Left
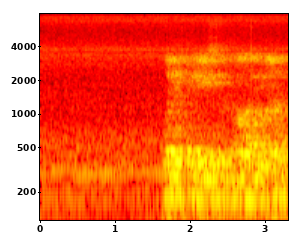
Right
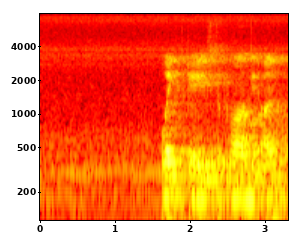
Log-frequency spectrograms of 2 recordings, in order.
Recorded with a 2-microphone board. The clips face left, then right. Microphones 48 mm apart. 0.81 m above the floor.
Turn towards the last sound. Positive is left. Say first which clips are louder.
# right 6 dB
turn(degrees=-70)  # may be behind; listen again after turning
